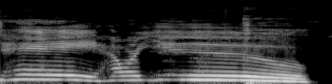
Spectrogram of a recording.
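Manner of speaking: slow, drawn-out vocal fry.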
